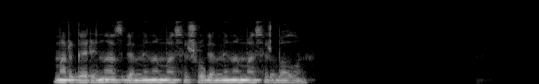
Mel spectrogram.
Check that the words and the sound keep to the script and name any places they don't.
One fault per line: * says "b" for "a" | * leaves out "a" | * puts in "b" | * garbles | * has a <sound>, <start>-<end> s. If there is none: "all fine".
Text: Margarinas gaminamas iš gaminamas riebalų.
all fine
